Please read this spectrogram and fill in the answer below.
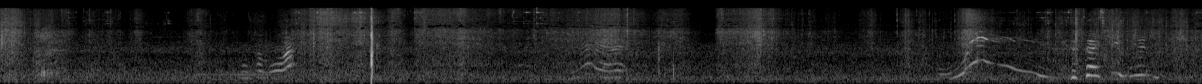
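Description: Dry fallen leaves rustling and crunching in short, irregular spells as a small Yorkshire terrier puppy scampers through them and a person scoops up a handful, with one sharp click a few seconds in.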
